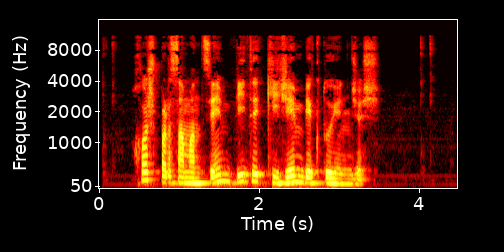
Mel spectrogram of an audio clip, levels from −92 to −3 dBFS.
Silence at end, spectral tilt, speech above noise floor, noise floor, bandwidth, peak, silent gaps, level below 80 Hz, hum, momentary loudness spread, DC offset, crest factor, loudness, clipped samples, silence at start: 1.05 s; -5.5 dB/octave; 40 dB; -60 dBFS; 11.5 kHz; -2 dBFS; none; -54 dBFS; none; 9 LU; under 0.1%; 20 dB; -20 LUFS; under 0.1%; 0.45 s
